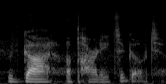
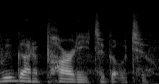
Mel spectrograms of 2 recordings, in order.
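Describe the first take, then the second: First: Low, breath-only whisper; tender whisper. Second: Low, hushed but voiced; tender. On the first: Acted. Father repeating it to his daughter, whispered tenderly. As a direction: whisper it to her like a loving secret. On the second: Father to his daughter come home, tender. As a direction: tell her gently, voice kept low.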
